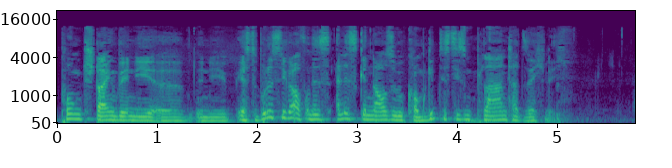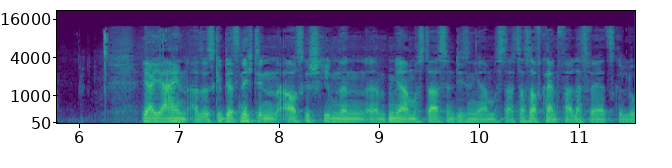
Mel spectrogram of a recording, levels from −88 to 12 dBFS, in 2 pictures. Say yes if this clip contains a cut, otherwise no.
yes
